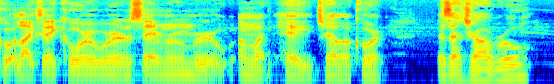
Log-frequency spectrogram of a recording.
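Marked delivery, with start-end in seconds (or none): 2.1-4.0 put-on whispered delivery. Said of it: "And then I whisper to you".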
